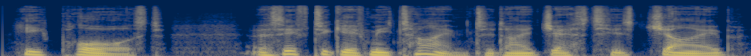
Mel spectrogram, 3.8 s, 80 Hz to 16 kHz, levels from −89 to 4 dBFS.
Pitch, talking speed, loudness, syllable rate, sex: 120 Hz, 175 wpm, -19 LUFS, 4.5 syllables/s, male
